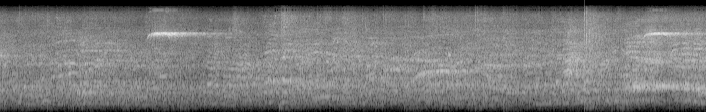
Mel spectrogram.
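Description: A volleyball thuds against a player's arms.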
